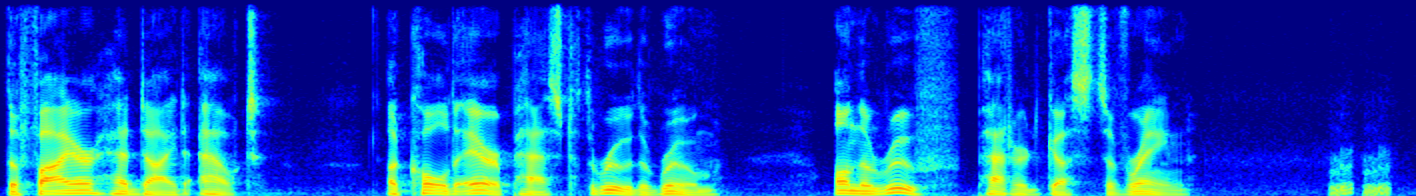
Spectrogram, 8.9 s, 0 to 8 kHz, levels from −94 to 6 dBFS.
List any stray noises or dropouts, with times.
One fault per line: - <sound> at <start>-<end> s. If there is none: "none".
- laugh at 8.3-8.7 s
